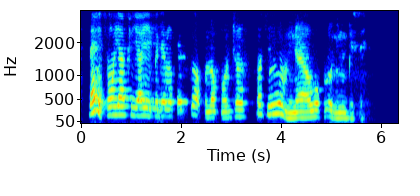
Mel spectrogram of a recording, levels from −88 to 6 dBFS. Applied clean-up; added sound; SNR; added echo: neural mask model Resemble Enhance denoiser.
